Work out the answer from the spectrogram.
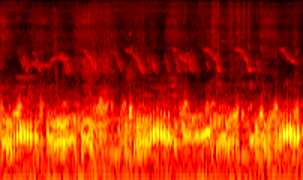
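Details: Courting pigeon giving deep, gurgling coos in swelling phrases roughly every one and a half seconds, while small birds chirp high and thin in the background.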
